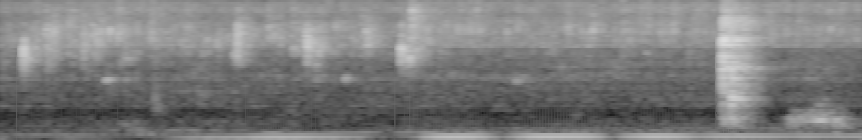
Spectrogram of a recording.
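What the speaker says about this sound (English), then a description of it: "We're going to give it one last good rinse." Tap water runs in uneven gushes over a brined squirrel carcass being rinsed in a sink, close and fairly loud, with splashes and a few sharp knocks.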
